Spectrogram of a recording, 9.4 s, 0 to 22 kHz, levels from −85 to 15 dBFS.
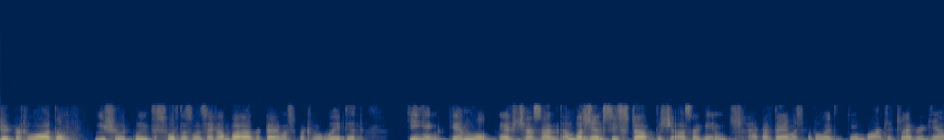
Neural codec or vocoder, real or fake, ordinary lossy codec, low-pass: codec, 16 kHz, 1 kbps, FunCodec, trained on LibriTTS, 50 frames a second; fake; Opus, 16 kbps; 5.4 kHz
